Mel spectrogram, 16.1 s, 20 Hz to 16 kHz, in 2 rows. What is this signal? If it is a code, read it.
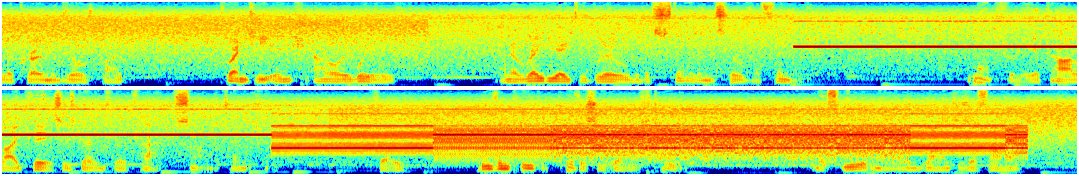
Cassette data (Kansas City type), 1200 baud, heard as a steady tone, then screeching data, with tape hiss.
